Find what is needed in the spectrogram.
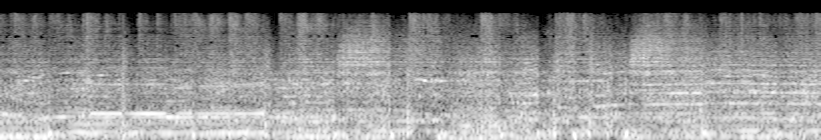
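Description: Live rock band playing loud: electric guitars over a drum kit.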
